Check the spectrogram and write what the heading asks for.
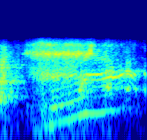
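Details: Heavy snoring of a sleeping man with a goatee, recorded by others urging him louder: one loud, drawn-out, tonal snore with rising pitch, possibly faint music behind.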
